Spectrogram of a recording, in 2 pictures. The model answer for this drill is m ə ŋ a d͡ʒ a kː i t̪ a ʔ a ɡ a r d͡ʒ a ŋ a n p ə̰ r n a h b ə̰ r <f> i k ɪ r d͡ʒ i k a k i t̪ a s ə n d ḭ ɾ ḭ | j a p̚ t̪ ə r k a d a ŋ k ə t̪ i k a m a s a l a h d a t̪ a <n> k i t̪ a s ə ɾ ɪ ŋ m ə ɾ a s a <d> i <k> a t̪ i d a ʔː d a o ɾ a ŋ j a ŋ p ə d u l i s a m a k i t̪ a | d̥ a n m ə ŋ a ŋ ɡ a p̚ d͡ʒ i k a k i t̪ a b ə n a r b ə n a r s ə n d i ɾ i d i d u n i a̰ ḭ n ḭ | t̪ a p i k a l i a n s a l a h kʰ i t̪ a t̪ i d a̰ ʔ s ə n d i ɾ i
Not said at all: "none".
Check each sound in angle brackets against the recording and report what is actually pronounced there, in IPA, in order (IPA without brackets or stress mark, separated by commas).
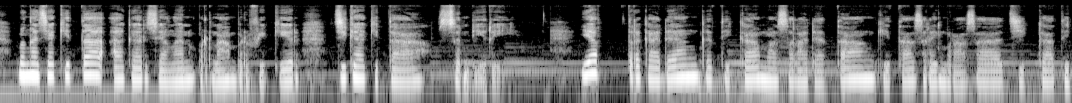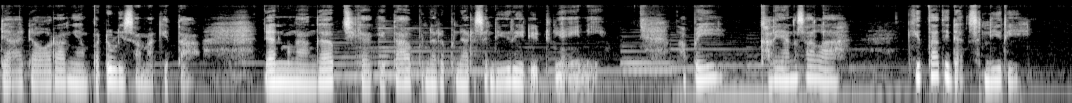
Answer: f, ŋ, d͡ʒ, k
